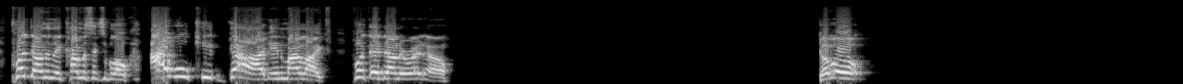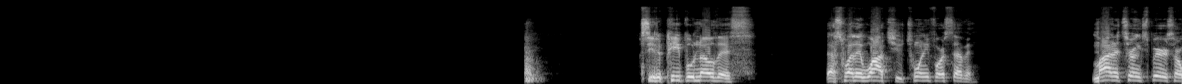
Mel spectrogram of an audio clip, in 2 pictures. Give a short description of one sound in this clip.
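A man speaks forcefully and with animation close to a microphone.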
